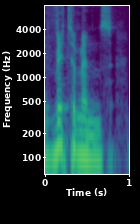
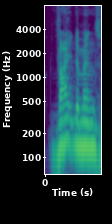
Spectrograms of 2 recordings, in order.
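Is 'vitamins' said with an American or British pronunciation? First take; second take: British; American. First: It is said with a British pronunciation. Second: It is said with an American pronunciation. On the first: "for people in the U K" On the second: "our transatlantic way of pronouncing words"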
